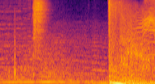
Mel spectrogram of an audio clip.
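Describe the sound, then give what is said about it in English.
A gunshot fired by a man at a cat, heard as a loud booming blast with a deep low end that lingers, following an earlier short hissing burst. “And shot Catnip.”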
